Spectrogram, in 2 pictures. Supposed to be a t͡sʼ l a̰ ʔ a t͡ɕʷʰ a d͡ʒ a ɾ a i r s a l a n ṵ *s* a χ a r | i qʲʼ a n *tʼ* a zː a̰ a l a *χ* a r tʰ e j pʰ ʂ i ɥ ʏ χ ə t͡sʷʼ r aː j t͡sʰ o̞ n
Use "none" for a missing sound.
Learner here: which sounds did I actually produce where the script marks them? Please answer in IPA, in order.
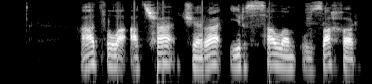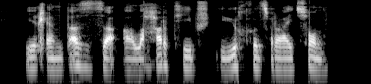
z, tʼ, ħ

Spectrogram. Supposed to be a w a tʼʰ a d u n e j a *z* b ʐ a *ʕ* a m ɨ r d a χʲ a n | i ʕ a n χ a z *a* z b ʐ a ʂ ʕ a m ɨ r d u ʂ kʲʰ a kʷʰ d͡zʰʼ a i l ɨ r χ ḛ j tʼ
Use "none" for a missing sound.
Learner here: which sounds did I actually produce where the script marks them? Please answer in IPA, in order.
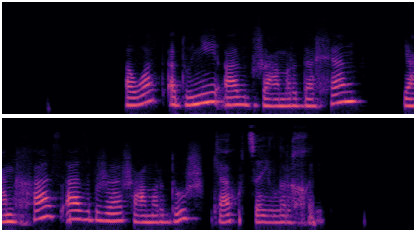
z, ʕ, a

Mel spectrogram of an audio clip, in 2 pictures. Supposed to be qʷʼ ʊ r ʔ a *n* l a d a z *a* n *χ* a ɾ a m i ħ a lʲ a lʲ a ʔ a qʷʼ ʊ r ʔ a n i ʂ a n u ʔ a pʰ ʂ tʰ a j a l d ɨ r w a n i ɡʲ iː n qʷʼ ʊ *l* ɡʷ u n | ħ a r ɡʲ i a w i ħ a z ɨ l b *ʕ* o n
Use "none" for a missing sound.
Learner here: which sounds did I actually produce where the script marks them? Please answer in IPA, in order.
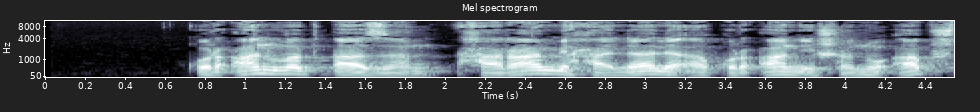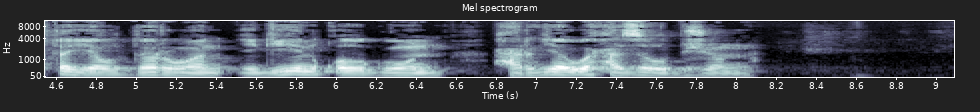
n, a, ħ, l, ʒ

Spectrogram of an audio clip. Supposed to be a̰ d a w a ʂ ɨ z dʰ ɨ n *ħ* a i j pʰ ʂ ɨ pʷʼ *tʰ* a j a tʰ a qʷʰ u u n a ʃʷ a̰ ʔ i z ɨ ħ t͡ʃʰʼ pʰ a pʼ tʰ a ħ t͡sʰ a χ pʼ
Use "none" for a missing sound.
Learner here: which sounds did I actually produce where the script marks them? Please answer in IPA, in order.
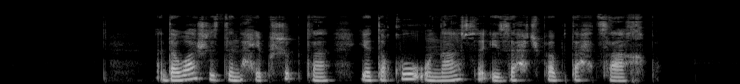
ħ, tʰ

